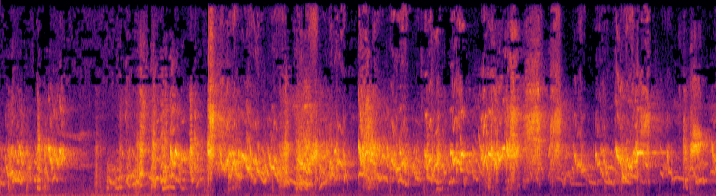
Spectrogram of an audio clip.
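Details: Budgies as pets chirping in an animated flow of squeaky, raspy warbles and bright tweets, starting softer then growing steady and busy.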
